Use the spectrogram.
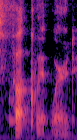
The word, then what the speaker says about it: Phuket Word: We have Phuket Word. He thinks that Say it right. It's fuckwit word.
